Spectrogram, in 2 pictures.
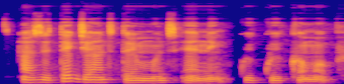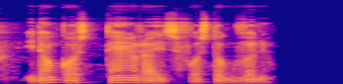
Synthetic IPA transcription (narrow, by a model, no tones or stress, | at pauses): as̬detek̚d͡ʒajãntθɾimɔ̃nθsɛ̃ndḭ̃ŋkwikːwikʰːɔ̃mɔ̰p | ḭdõnkɔstʰɛ̃nɹa̰ɪtsfɔ̰stɔk̚valju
